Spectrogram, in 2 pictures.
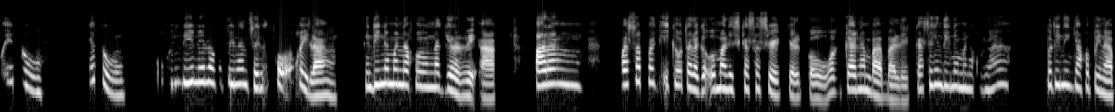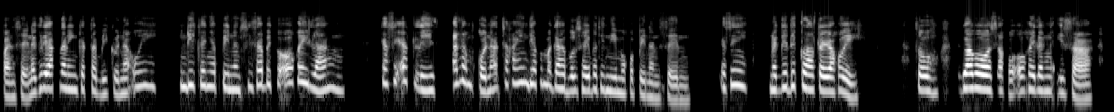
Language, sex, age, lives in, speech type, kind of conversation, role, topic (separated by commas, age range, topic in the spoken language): Filipino, male, 30-34, Philippines, conversation, unstructured, none, Paano mo nilulutas ang hindi pagkakaunawaan ninyo ng kaibigan mo?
